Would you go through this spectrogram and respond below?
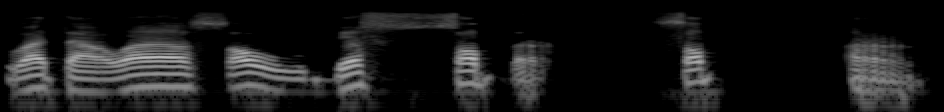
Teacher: sekarang dihilangkan qalqalahnya. Qalqalah dihilangkan, diganti dengan takrir. Takrirnya ro.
